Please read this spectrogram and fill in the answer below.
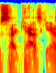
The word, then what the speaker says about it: Sykowski: So Sykowski, Sykowski, that's a phonetic spelling of the Americanized pronunciation of our last name. But in Polish, my last name's Chakowski.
